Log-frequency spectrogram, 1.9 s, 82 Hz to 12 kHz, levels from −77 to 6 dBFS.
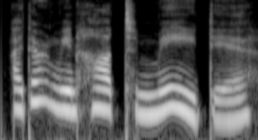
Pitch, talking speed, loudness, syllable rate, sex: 235 Hz, 215 wpm, -16 LUFS, 4.0 syllables/s, female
